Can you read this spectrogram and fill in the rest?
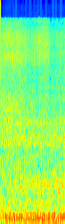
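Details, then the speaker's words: Toyota Corolla driven on a rough road after a steering rack repair without replacing the rack (worn bushes replaced, ball joints and rack plunger adjusted): only a low, steady road rumble with no clunks or rattles from the front. No rack knock. "അപ്പോൾ നമ്മളിപ്പോൾ rough റോഡിൽ ഓടിച്ചു കൊടുക്കുന്നത്. ഇപ്പോൾ സൗണ്ടൊന്നും അങ്ങനെ കാര്യമായിട്ട് കേൾക്കണില്ല."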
